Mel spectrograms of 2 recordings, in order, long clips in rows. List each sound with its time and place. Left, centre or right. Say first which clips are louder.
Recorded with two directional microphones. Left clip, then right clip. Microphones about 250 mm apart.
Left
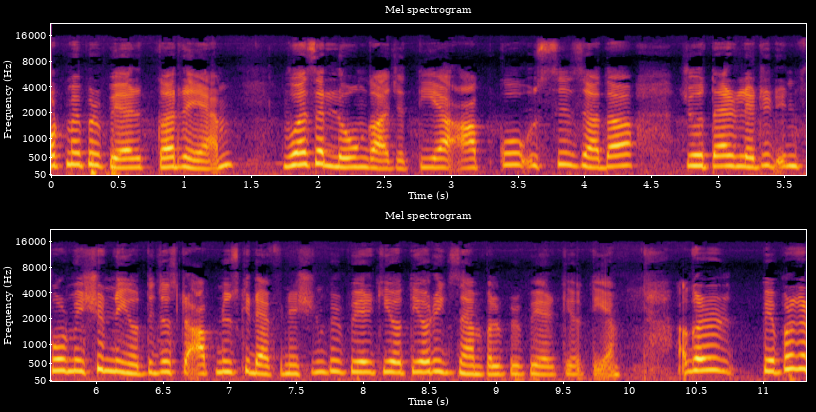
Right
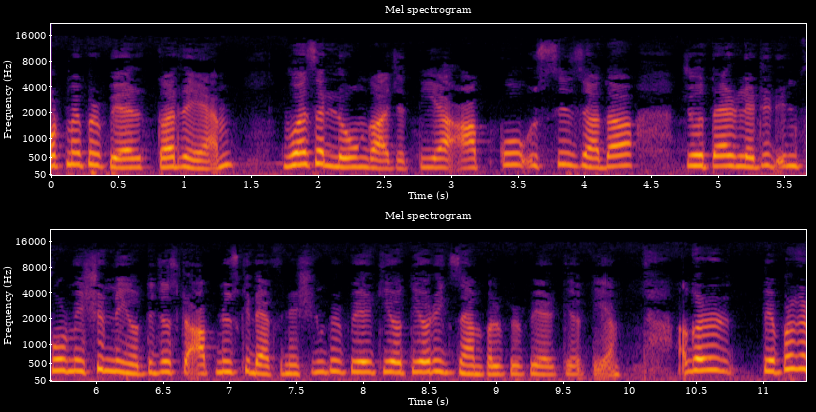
0.0 s a woman's voice: left 11 dB; left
